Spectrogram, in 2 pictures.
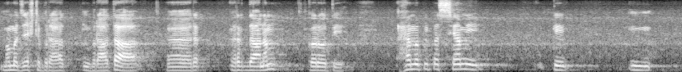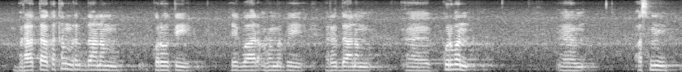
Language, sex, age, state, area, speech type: Sanskrit, male, 18-30, Rajasthan, rural, spontaneous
